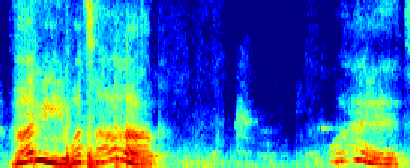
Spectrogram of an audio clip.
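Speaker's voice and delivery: high, loud sweet voice for the pet; pet talk. Real, not acted. Talking to her restless pet, high pet voice. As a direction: coo at the pet.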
